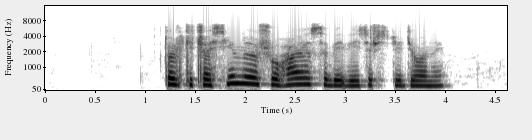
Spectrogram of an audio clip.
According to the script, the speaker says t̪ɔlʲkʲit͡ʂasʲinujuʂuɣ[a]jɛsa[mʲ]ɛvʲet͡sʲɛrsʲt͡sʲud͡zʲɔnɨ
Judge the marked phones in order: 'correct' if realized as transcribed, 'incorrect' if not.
correct, incorrect: bʲ

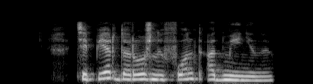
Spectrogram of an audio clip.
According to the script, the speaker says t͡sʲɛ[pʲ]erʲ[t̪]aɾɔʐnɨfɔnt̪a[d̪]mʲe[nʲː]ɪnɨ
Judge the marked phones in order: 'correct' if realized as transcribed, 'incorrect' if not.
correct, incorrect: d̪, correct, incorrect: nʲ

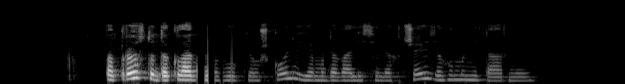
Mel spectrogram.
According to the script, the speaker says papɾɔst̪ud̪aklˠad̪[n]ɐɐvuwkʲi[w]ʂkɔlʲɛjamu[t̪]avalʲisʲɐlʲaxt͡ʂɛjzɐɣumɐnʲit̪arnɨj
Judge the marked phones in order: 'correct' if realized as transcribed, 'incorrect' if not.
correct, correct, incorrect: d̪

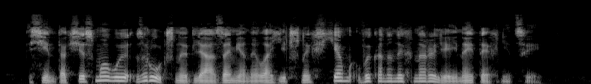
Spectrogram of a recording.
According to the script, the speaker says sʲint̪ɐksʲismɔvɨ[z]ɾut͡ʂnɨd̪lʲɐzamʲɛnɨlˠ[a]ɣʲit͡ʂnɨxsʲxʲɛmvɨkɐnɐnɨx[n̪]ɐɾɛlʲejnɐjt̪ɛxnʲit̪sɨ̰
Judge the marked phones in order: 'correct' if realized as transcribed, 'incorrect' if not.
correct, correct, correct

